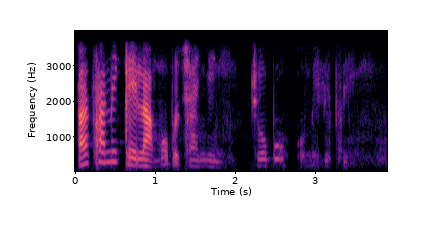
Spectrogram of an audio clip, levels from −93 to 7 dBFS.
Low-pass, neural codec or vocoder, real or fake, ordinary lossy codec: 3.6 kHz; codec, 16 kHz, 4 kbps, FunCodec, trained on Chinese and English, 50 frames a second; fake; none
